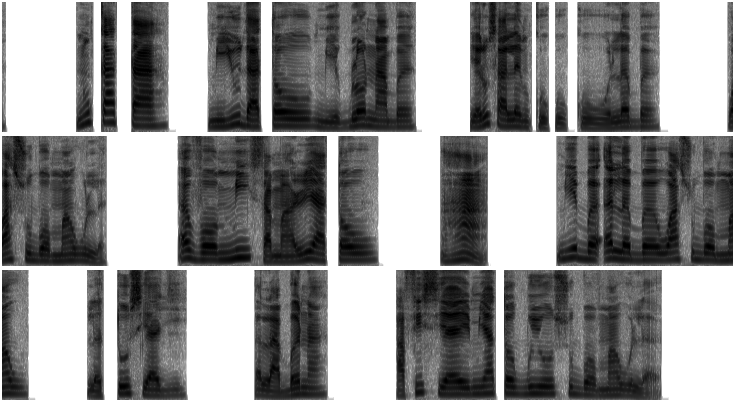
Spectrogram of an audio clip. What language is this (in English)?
Ewe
